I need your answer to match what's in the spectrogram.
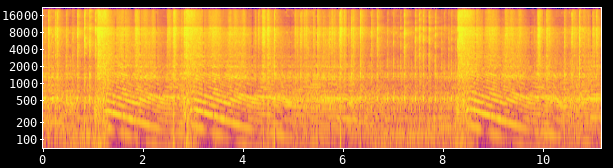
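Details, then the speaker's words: Yamaha Banshee two-stroke twin drag quad on cheap knockoff Keihin 38mm PWK carbs, main drilled to 0.125 in: crisp, slightly uneven burble holding steady with quick blips; proper idle. "and then here's what a proper idol sounds like to my knowledge. I'll just say it like that."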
